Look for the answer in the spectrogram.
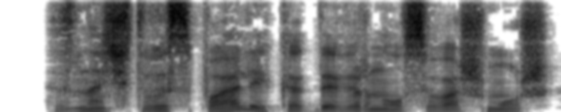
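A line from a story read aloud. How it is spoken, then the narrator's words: Gently persistent. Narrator (Russian): мягко гнул свою линию Дебора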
